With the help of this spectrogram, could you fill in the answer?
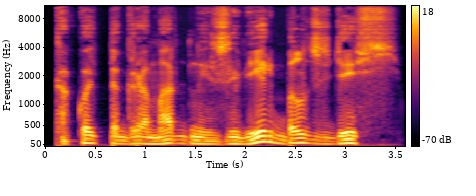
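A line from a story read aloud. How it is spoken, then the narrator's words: Puzzled mutter. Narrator (Russian): бормотал он недоуменно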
